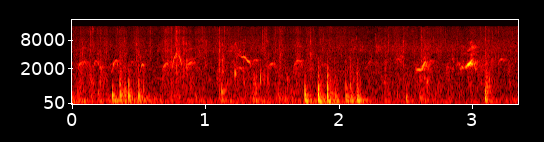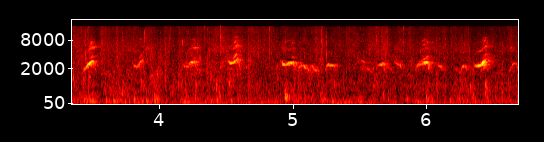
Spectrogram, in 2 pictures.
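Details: More than 100 freshly hatched ducklings in a barn kiddie pool during an afternoon. Bright, upslurred peeps repeat roughly every half second from several chicks, over splashes and low bumping sounds.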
